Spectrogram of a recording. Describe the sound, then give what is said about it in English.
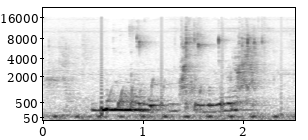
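A child talks underwater in a bath, a bubbly, voiced warble lasting a couple of seconds, with splashy water noise around it and no clear words. “I can talk underwater.”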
